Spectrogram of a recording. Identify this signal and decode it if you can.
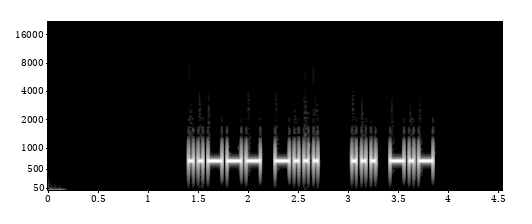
Morse code, heard as a keyed tone, about 25 wpm, 700 Hz. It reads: 2B SK
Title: Field Day Exchanges Encore - 25wpm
